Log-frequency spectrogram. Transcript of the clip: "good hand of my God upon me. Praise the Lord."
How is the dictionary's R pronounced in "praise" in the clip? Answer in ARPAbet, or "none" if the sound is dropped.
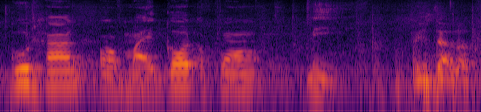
L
